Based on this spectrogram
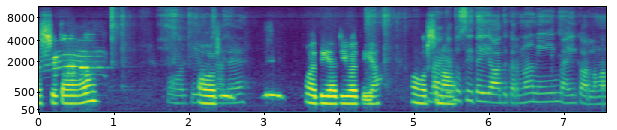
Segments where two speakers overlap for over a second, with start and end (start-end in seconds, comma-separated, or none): none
